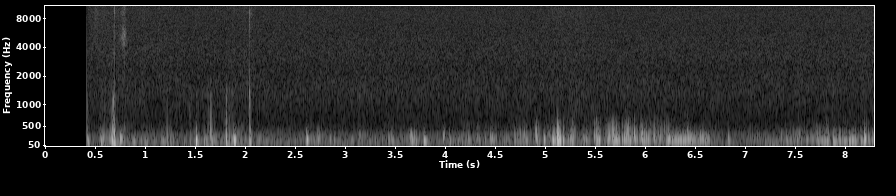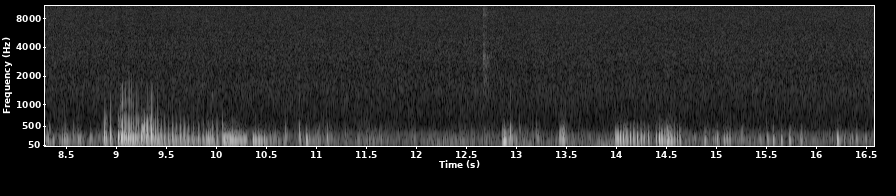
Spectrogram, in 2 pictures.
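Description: Low gurgling and rumbling, with bursts and short pops against a steady hum; ordinary stomach rumbling on an empty stomach.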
